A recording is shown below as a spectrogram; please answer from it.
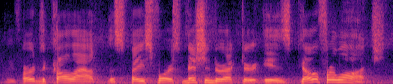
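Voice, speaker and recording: A man's voice: on the high side, expressive, normal speed. A man hosting a launch webcast with explanatory, matter-of-fact technical commentary. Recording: faint background noise.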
